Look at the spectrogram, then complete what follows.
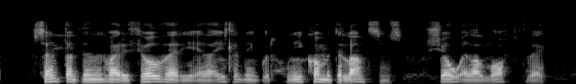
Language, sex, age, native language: Icelandic, male, 18-19, Icelandic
